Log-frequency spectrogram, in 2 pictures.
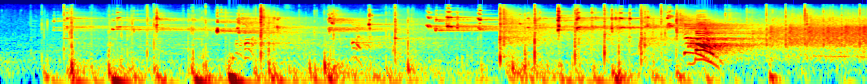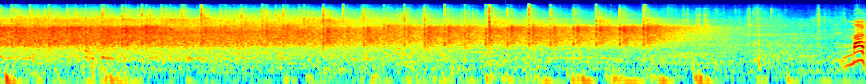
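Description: Badminton rally: racket strikes on the shuttlecock and shoes squeaking on the court floor, ending about ten seconds in with a player's falling shout as the match is won. Then steady applause from the spectators for about twelve seconds, fading out near the end.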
